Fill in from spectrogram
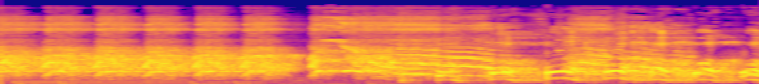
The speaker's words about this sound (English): And the rubber chicken says.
